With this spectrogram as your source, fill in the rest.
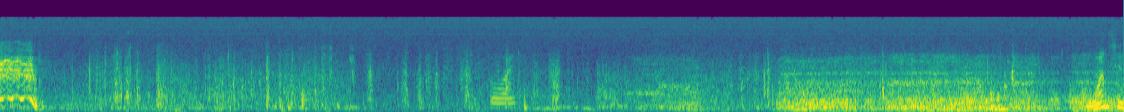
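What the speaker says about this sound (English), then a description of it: "The dust devil drives the horses towards the holding pen." A horse whinnies briefly near the start amid a dull, rumbling dust-devil wind roar and scattered hoof clatter of wild horses driven into a holding pen, building louder toward the end.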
